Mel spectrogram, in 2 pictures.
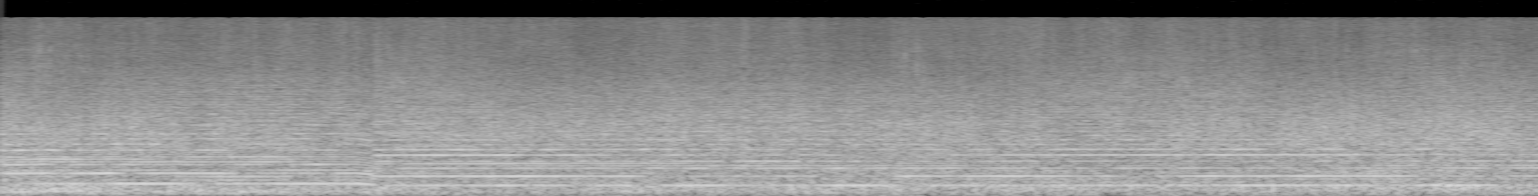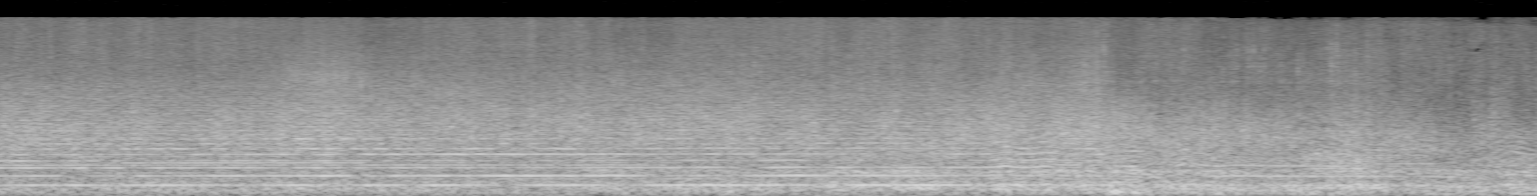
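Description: A racing car engine roars at high revs, shifting up through the gears.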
